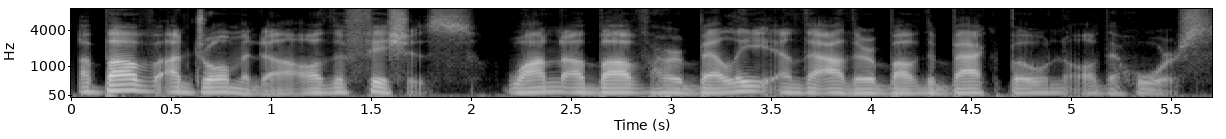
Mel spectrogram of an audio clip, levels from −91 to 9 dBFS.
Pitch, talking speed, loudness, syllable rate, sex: 100 Hz, 190 wpm, -23 LUFS, 6.4 syllables/s, male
